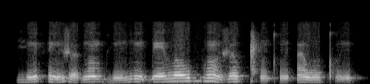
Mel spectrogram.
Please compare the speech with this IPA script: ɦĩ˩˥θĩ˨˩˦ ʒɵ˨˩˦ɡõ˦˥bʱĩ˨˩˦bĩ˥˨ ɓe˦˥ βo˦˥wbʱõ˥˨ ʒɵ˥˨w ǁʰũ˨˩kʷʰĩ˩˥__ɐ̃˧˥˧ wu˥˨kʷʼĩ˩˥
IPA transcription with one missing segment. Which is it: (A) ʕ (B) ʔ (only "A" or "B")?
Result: B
